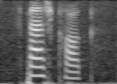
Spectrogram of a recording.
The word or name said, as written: spatchcock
